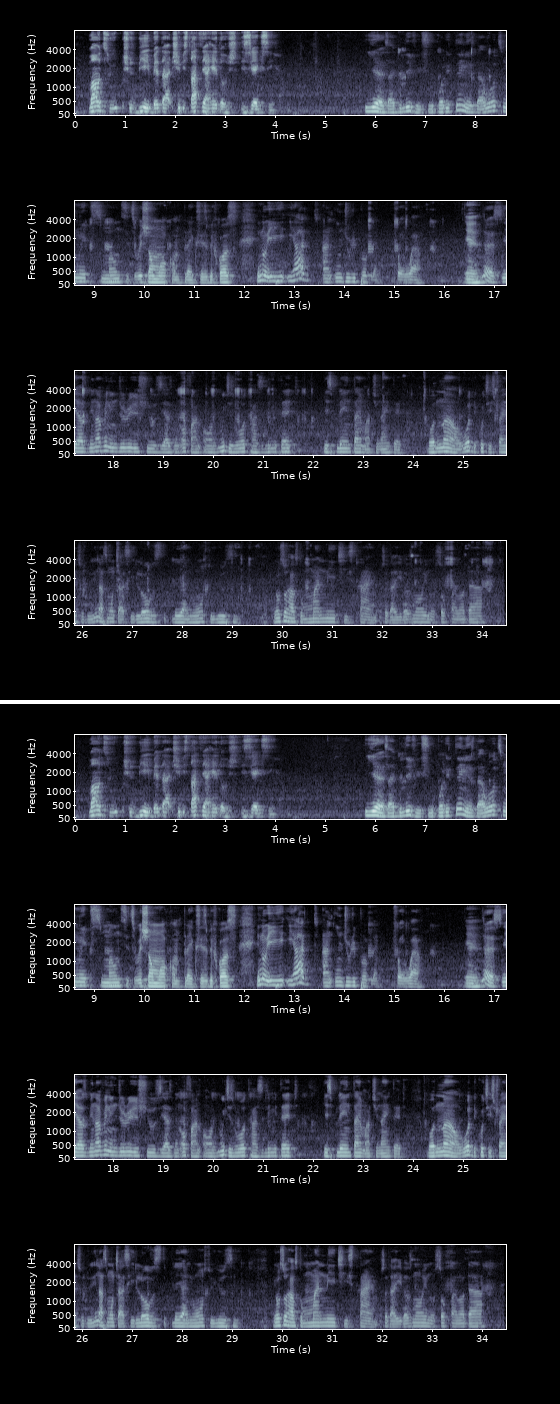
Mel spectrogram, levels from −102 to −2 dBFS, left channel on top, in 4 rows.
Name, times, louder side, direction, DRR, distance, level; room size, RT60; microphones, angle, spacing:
voice 1, 0.3-4.0 14.5-14.6 16.4-16.8 19.3-19.4, left 4 dB, 65° left, 1.1 m, -29 dB
voice 2, 5.8-13.3 13.6-14.7 15.1-15.5 16.7-21.6 22.2-23.8 24.3-29.1 29.8-34.0, right 3 dB, 75° right, 1.2 m, -33 dB
19.0 x 10.5 x 6.3 m
head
